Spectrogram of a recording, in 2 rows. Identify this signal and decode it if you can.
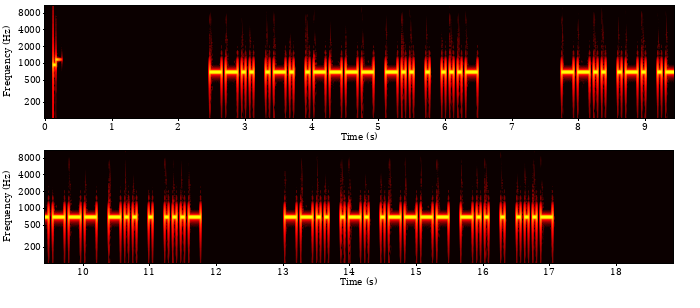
Morse code, heard as a keyed tone, about 20 wpm, 700 Hz. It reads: ZR1DEV ZR1DEV ZR1DEV
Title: DXCC-100 Call Signs - 6 Characters - Repeated 3x - 20wpm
